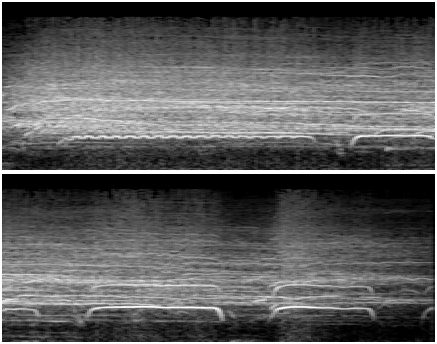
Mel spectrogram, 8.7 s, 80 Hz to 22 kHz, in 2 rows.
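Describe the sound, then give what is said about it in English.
A large rally crowd screams together, just after 6 p.m., in solidarity with victims of violence by men: a loud, sustained roar, many voices rising and falling in overlapping whoops and yells for several seconds before easing slightly at the end. “But halfway through, just a little after 6 p.m., the crowd stopped and gathered together in an effort to express their solidarity for all those who have been the victims of violence at the hands of men.”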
